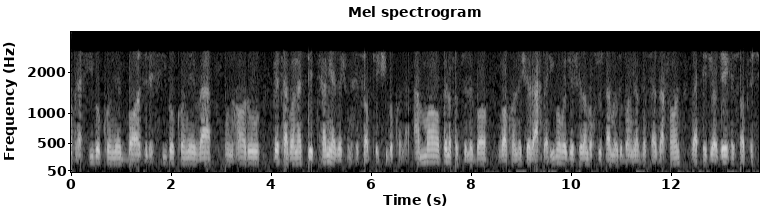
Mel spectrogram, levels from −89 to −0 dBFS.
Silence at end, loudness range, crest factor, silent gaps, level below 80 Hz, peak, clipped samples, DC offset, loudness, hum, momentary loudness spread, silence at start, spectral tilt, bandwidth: 0.15 s; 2 LU; 16 dB; none; -72 dBFS; -12 dBFS; under 0.1%; under 0.1%; -28 LUFS; none; 9 LU; 0 s; -11 dB/octave; 3 kHz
